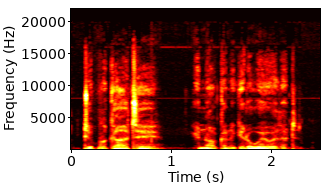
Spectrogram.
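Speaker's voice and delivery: deep, very low, menacing villain voice. Showing how the word duplicate sounds like a villain, in a villain voice. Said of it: "Doesn't it sound like a villain?".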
